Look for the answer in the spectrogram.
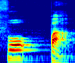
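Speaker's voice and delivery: "faux pas" as foh, pah, silent endings; correct "faux pas". Shown as a demonstration. Teacher reading out the Hindi spelling, correct pronunciation. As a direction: say "faux pas" in two open syllables. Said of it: "Hindi में भी लिखने की कोशिश".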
